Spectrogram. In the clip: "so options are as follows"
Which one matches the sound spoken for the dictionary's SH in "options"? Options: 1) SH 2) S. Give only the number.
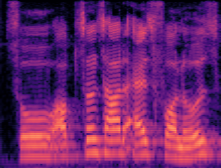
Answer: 2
